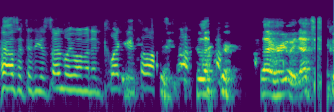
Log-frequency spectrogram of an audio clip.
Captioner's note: laughs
